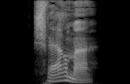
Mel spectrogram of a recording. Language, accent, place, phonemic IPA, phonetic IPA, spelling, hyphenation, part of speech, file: German, Germany, Berlin, /ˈʃvɛʁməʁ/, [ˈʃvɛɐ̯mɐ], Schwärmer, Schwär‧mer, noun, De-Schwärmer.ogg
- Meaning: 1. agent noun of schwärmen; enthusiast, zealot, extremist, sentimentalist, dreamer, visionary 2. hawkmoth, sphinx moth, Sphingidae 3. serpent, jumping jack (firecracker)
